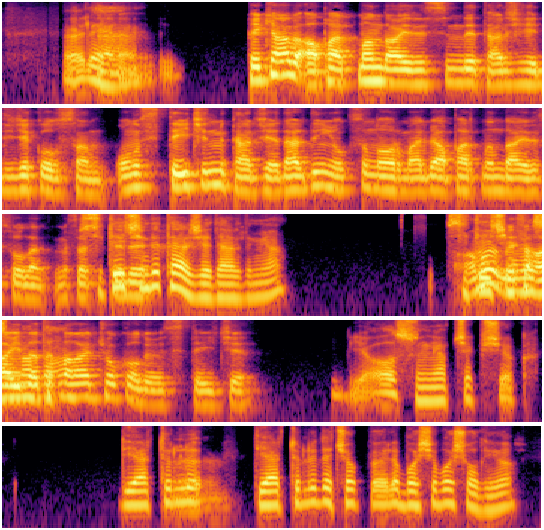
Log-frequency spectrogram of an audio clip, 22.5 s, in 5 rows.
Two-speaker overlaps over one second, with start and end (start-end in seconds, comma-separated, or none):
12.8-14.1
